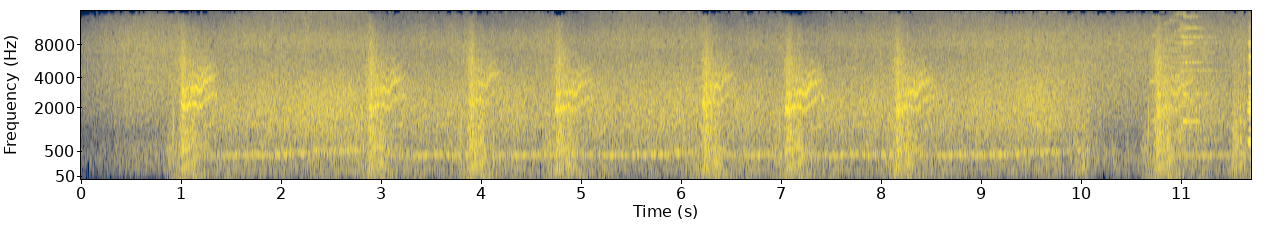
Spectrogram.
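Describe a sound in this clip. Large wings flap in a steady rhythm.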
